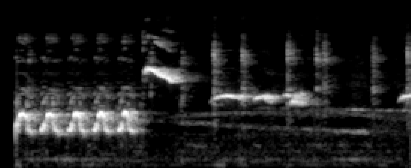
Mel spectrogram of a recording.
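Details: White-rumped shama song used to provoke other shamas into singing: a rapid rattling phrase of repeated notes, then a high whistled slur, followed by varied, spaced whistled notes and brief chips.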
